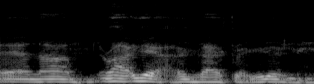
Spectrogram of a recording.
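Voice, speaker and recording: A man of medium pitch speaks with a Southern US accent. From North Carolina, USA. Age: 80s+. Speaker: WWII veteran. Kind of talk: interview answer.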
